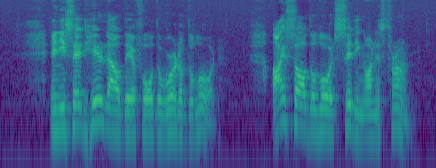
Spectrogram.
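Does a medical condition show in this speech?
No.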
